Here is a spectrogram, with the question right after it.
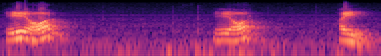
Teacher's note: ए और ऐ का उच्चारण स्थान क्या, कंठ तालु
